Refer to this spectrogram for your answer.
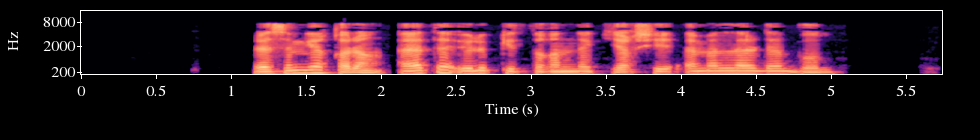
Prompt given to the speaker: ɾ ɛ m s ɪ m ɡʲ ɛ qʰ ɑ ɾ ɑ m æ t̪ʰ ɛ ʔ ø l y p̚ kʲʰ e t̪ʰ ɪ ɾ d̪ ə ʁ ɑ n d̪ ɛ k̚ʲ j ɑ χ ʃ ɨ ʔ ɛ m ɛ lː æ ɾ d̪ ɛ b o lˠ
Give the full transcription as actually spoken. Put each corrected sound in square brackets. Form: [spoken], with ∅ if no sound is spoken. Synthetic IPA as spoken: ɾ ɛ [∅] s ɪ m ɡʲ ɛ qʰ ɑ ɾ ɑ [ŋ] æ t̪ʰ ɛ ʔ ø l y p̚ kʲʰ e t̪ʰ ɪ [∅] d̪ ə ʁ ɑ n d̪ ɛ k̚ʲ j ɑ χ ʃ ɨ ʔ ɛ m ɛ lː æ ɾ d̪ ɛ b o lˠ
